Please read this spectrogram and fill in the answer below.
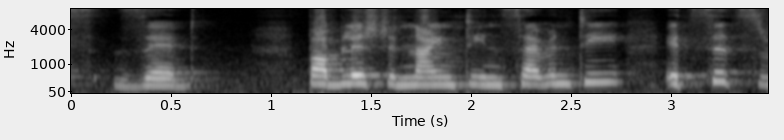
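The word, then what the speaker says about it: S/Z: Let's decode one of Roland Bart's most famous works, Sed pronounced Szed.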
